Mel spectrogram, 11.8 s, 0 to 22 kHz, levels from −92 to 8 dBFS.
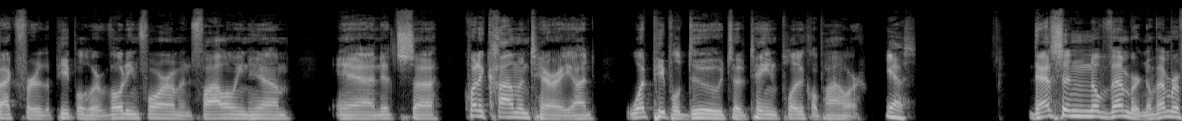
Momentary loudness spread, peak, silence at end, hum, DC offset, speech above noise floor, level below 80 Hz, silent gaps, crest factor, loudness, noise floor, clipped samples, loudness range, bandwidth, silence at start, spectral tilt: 6 LU; -4 dBFS; 0 s; none; under 0.1%; over 67 dB; -58 dBFS; none; 20 dB; -23 LUFS; under -90 dBFS; under 0.1%; 2 LU; 16 kHz; 0 s; -4.5 dB/octave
